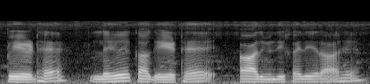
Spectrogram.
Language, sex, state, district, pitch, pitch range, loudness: Hindi, male, Uttar Pradesh, Saharanpur, 125 Hz, 115-130 Hz, -17 LUFS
